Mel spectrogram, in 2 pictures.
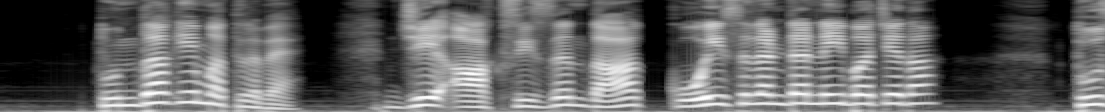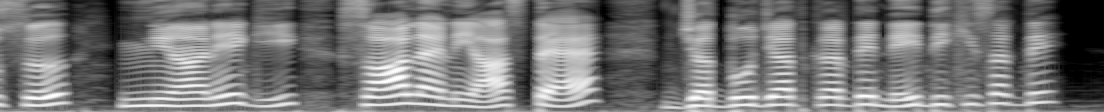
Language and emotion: Dogri, angry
